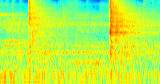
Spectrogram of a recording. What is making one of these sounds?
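A shuttlecock is struck sharply with a racket, ringing in an echoing hall.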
